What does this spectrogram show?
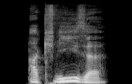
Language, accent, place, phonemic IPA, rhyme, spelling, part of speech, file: German, Germany, Berlin, /aˈkviːzə/, -iːzə, Akquise, noun, De-Akquise.ogg
- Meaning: synonym of Akquisition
